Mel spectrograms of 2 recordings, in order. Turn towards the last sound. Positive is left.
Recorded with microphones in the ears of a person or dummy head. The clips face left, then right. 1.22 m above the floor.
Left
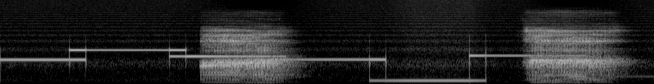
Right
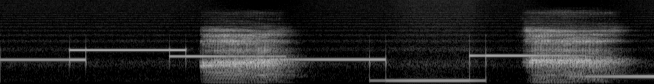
turn(degrees=30)  # may be behind; listen again after turning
